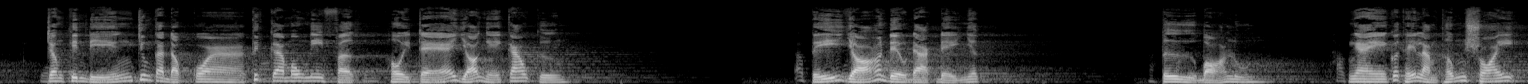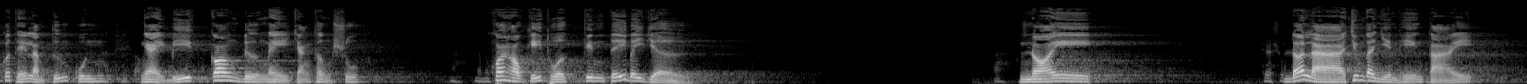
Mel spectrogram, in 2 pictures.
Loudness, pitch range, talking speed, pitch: -19 LUFS, 110-140 Hz, 120 wpm, 125 Hz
